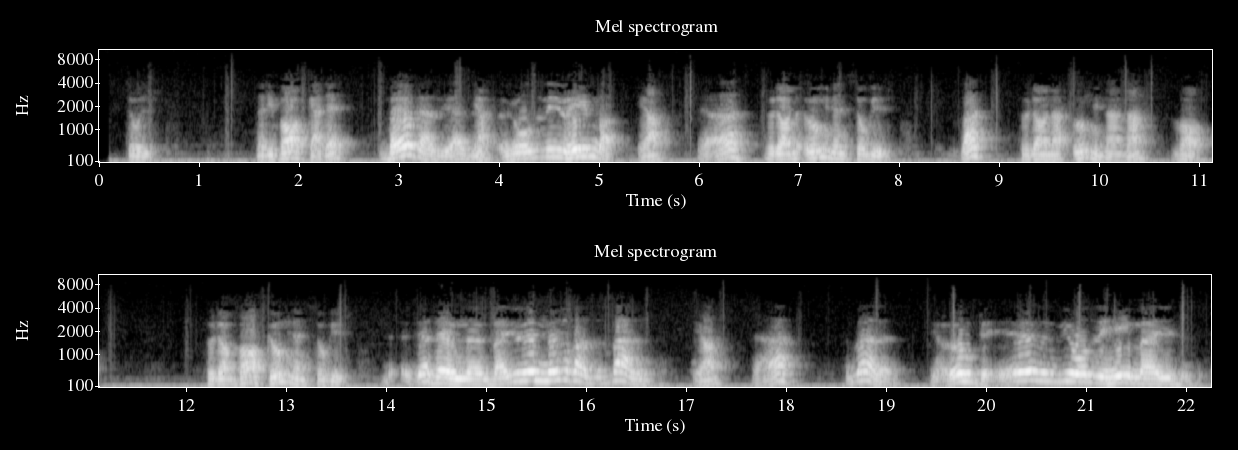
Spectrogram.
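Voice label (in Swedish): Gråmanstorp Skåne, dialekter; Folkminnen; Svenska sagor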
